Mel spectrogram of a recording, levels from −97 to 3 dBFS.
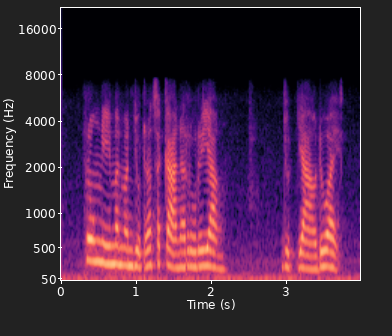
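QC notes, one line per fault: Nothing stood out on listening to this speech recording.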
